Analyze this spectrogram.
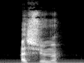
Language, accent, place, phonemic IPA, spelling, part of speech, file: French, France, Lyon, /a.sym/, assume, verb, LL-Q150 (fra)-assume.wav
- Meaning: inflection of assumer: 1. first/third-person singular present indicative 2. first-person singular present subjunctive 3. second-person singular imperative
